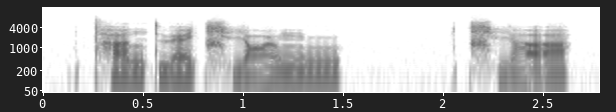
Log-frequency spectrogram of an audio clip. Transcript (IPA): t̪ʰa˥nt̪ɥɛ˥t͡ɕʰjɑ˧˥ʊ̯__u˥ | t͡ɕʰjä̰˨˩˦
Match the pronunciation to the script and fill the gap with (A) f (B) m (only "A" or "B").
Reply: B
